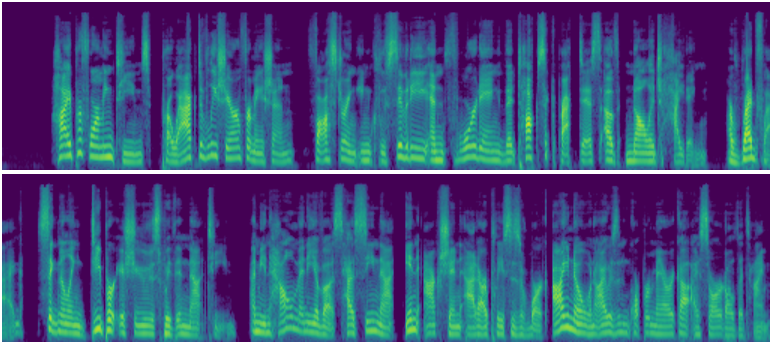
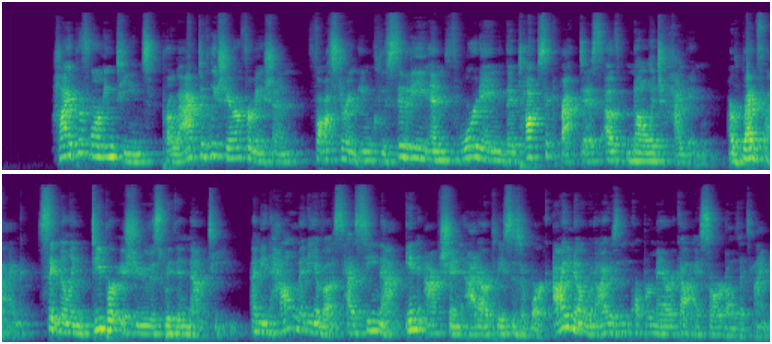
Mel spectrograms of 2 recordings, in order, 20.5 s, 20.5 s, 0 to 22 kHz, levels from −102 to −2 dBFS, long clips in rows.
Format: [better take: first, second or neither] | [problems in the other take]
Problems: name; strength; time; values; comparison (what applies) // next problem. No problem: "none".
first | room echo; slight; dies away in 0.5 s // off-mic speech; far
